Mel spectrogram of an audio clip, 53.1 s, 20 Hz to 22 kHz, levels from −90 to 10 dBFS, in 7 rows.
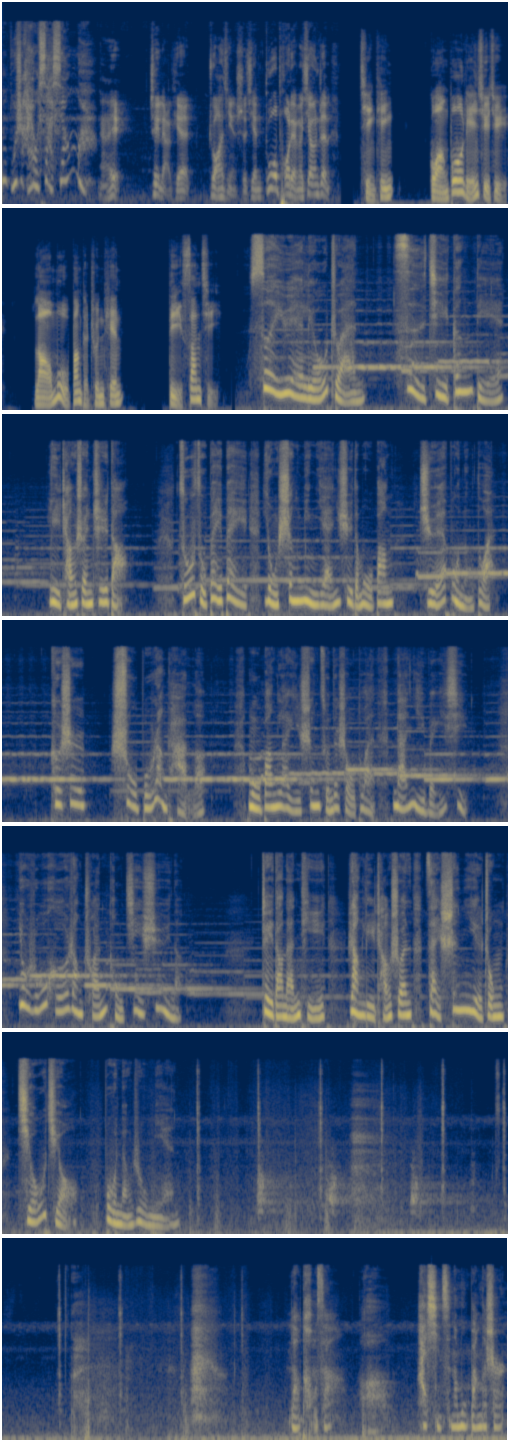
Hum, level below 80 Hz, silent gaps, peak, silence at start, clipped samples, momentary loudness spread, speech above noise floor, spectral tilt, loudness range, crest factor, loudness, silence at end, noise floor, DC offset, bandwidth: none; -42 dBFS; 5.07-5.15 s, 7.86-8.03 s, 9.72-9.99 s, 11.02-11.08 s; 0 dBFS; 0 s; under 0.1%; 20 LU; 30 dB; -4 dB/octave; 17 LU; 22 dB; -21 LUFS; 0 s; -50 dBFS; under 0.1%; 15.5 kHz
